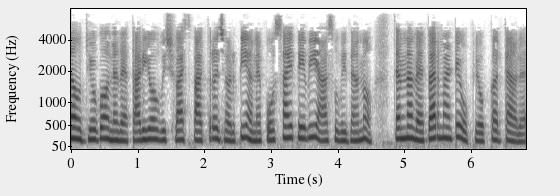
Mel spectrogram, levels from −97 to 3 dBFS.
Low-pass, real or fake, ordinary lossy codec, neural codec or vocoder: 7.2 kHz; fake; MP3, 32 kbps; codec, 16 kHz, 1 kbps, FunCodec, trained on Chinese and English, 50 frames a second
